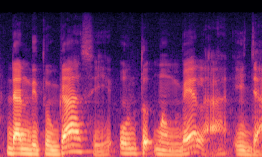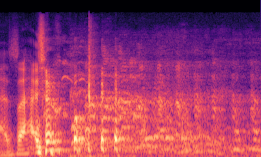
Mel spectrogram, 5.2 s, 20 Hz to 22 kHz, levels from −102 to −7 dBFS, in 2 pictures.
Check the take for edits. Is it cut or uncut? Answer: cut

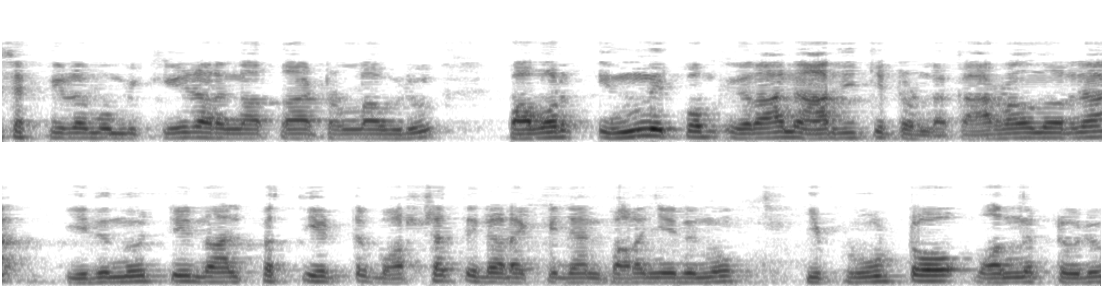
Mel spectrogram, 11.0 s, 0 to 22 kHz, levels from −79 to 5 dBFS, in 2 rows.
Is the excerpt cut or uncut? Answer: uncut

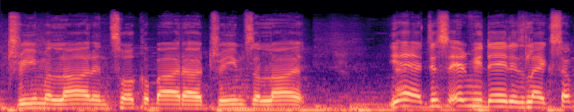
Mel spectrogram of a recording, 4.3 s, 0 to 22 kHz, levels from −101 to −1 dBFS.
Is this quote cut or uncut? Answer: cut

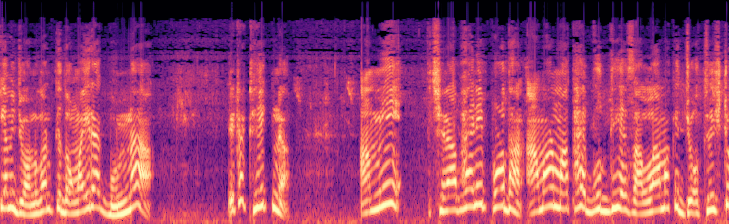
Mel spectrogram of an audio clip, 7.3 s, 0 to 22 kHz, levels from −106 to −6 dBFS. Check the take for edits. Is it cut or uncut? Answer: uncut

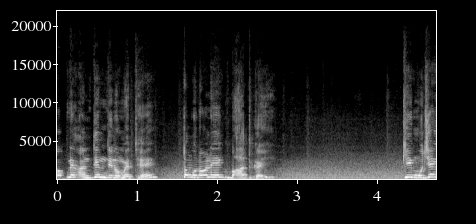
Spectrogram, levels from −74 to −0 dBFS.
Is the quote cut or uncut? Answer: uncut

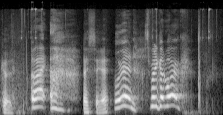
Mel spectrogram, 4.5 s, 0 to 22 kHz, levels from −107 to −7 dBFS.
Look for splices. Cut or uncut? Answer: uncut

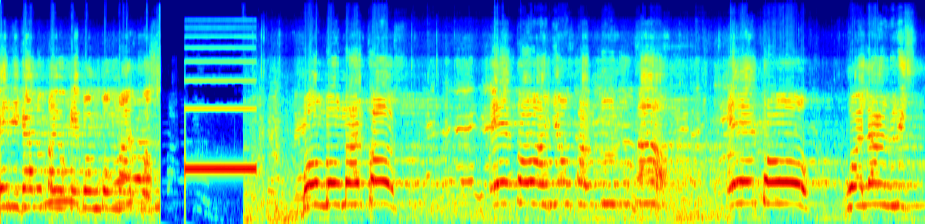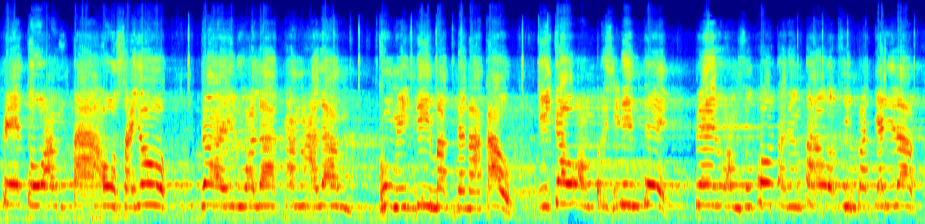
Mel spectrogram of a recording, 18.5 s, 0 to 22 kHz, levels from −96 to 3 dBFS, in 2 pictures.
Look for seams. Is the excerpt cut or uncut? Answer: uncut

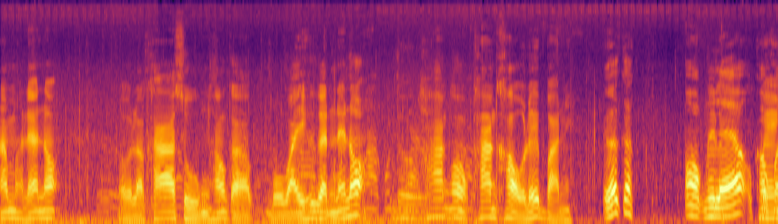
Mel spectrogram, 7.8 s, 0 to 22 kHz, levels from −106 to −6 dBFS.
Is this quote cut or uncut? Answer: cut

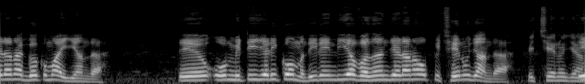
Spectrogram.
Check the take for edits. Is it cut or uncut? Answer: uncut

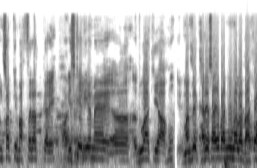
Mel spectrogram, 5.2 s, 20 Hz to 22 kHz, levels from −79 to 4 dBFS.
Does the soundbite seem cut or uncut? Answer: cut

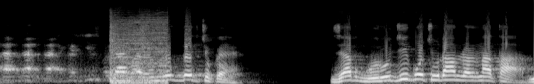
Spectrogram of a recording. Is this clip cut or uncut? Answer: cut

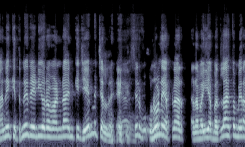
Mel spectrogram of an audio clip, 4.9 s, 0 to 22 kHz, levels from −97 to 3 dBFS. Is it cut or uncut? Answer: cut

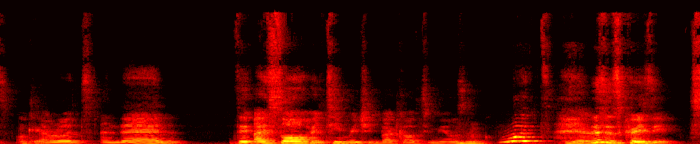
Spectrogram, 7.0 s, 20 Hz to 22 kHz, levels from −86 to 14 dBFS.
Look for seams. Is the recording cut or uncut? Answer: uncut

